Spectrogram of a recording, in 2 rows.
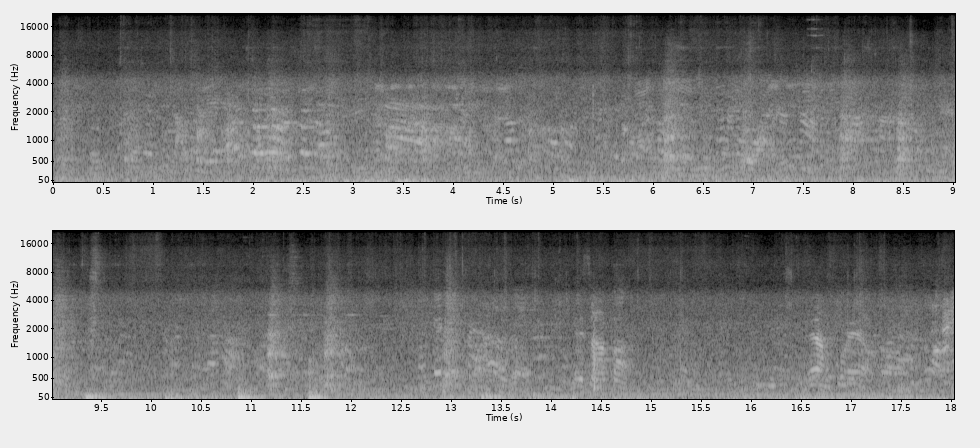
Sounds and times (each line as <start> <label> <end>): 0.0 Walking in the traditional market 18.0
